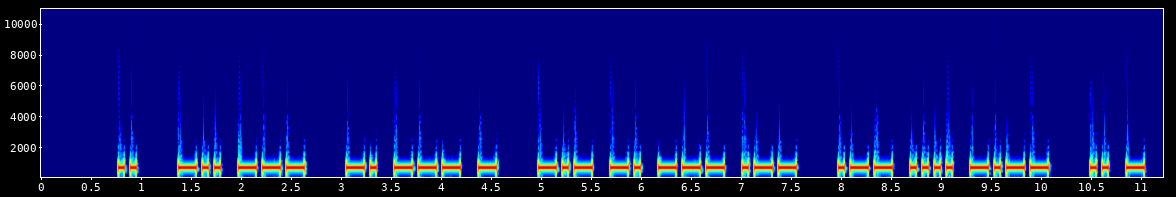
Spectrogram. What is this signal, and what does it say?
Morse code, heard as a keyed tone, about 20 wpm, 700 Hz. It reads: I DO NOT KNOW WHY IT
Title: Sentences with 5-Word Phrases - 20wpm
